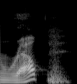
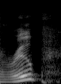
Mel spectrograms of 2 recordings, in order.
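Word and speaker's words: Roupp: Landon Raup is how it looks with the Giants, but is it not? His baseball reference says Roop.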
